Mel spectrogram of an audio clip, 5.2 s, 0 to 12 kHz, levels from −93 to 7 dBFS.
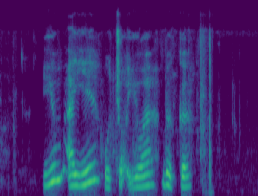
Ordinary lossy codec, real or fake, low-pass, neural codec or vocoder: Opus, 16 kbps; real; 7.2 kHz; none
